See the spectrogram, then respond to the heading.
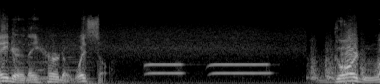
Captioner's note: Gordon whistles in the distance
